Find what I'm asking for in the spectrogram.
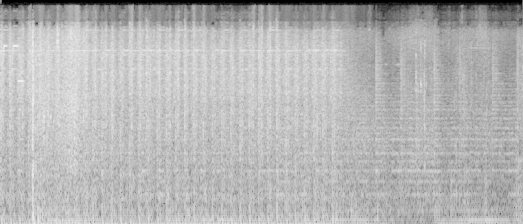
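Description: A deployed turret in The Division fires a loud, sustained stream of rapid automatic shots at close range for over three seconds, then cuts off, leaving a quieter rumbling ambience.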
